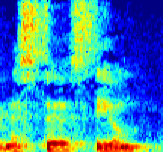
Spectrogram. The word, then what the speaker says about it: nasturtium: I don't even know how to pronounce it. I'm sorry, nasturtium.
